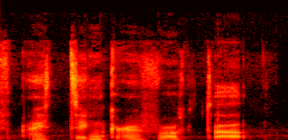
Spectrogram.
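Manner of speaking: low, muttered whisper, half to oneself. In a group roleplay, the player voices Syra: whispering under her breath. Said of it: "whispering under her breath".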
